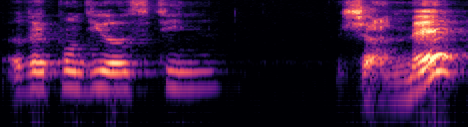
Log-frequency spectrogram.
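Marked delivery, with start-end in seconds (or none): 1.7-2.3 mildly stunned, low rising question; stupefied. A narrator's reading. Lord stunned by old sailor's answers, stupefied. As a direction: echo it in disbelief. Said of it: "stupéfait des réponses du vieux marin".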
